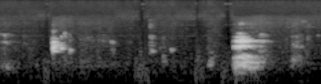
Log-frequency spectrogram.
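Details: Sow that is not coming into heat, grunting softly: two fuller, rough grunts about two seconds apart, with faint short snorts and clicks in between, in a quiet setting.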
